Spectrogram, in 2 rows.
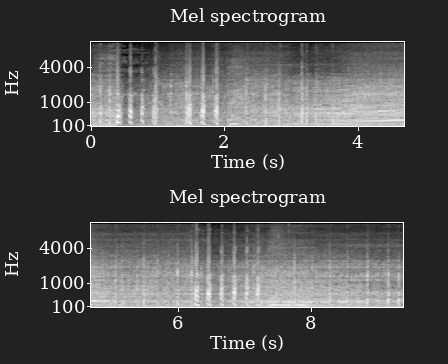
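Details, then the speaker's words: Honda Transalp PD06 with a new MIG exhaust: sharp, irregular pops and cracks between blips, and the revs hang one to two seconds before dropping. Owner suspects cracked, defective rubber intakes; not confirmed. "the intakes the rubber intakes are these two are uh defective now you can tell by first of all by the backfires take a look at the video"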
